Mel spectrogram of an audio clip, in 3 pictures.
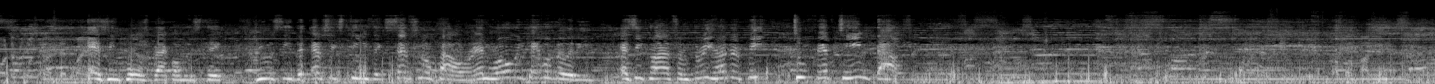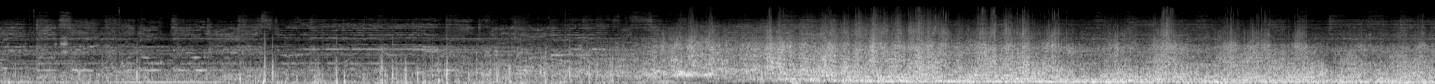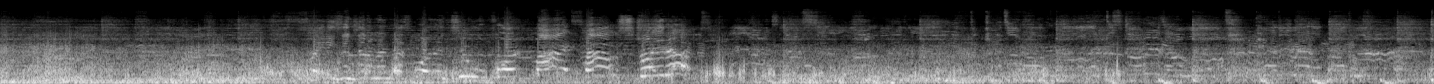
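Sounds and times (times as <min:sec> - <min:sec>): music over public address: 0:00.0 - 0:43.0
fighter jet roaring overhead: 0:16.4 - 0:43.0.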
